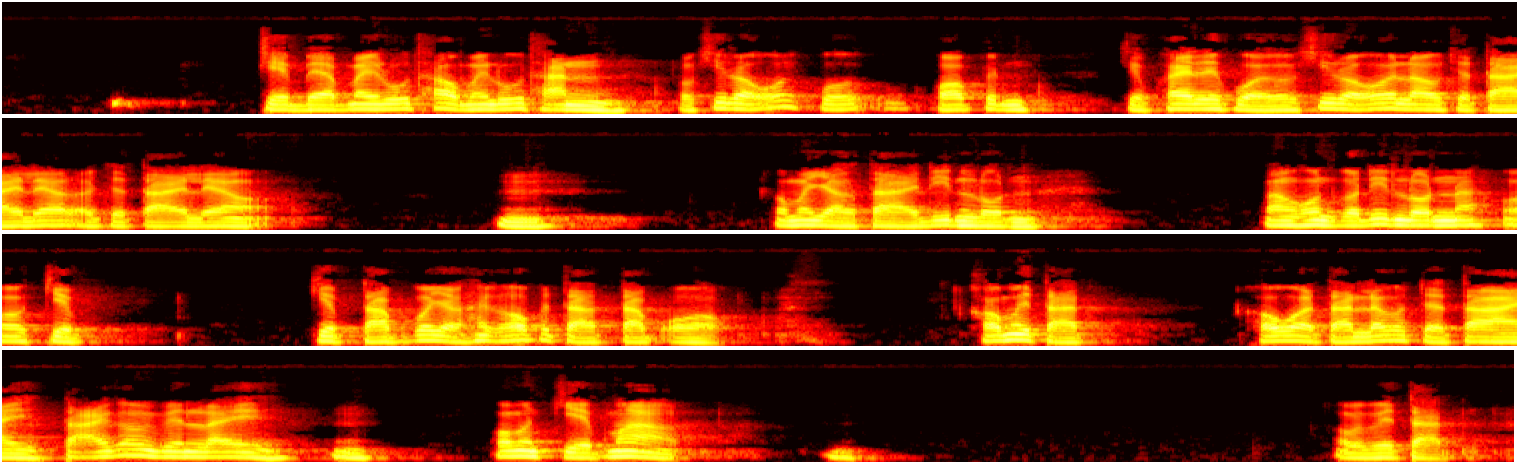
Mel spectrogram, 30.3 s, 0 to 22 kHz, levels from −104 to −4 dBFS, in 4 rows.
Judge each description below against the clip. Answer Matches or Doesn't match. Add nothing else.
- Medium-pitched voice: Doesn't match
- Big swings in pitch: Doesn't match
